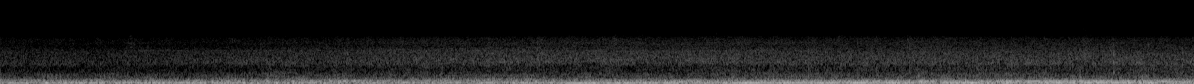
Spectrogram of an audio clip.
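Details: A continuous low rumble, like a passing vehicle or wind on the microphone, fills the recording. No animal call stands out from the noise.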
